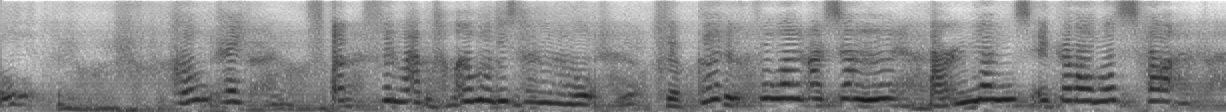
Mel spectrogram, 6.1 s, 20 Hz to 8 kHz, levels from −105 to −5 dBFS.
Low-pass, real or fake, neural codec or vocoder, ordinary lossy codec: none; fake; codec, 16 kHz, 0.5 kbps, FreqCodec, smaller model; none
